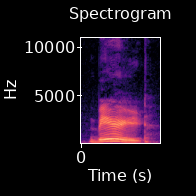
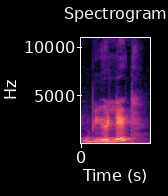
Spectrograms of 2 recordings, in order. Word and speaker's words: build: you don't ever say be lit no you don't ever say bullet you pronounce you don't pronounce you you will be silent you pronounce this word is build build laugh guess guitar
